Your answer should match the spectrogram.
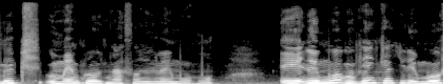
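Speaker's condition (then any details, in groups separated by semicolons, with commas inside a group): Cerebral palsy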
